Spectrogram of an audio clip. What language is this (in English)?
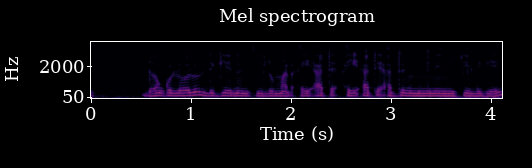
Wolof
